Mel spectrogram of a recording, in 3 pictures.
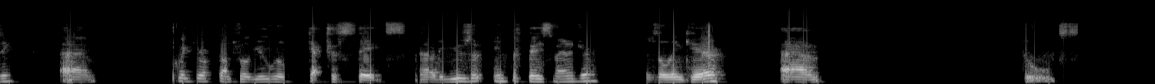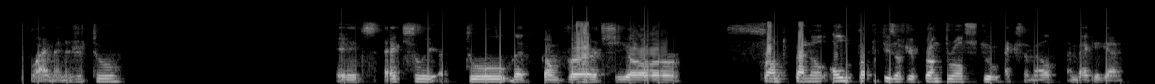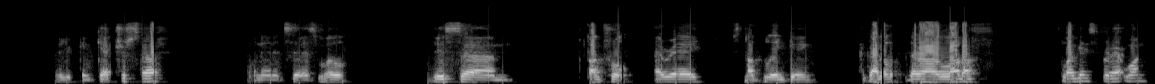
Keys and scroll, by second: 0.6 m, 6.7 ctrl+l, 6.7 typing, 9.1-9.8 shift+Right, 12.2 ctrl+space, 12.4-14.3 typing, 14.6 ctrl+l, 29.8 ctrl+space, 32.6 typing.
